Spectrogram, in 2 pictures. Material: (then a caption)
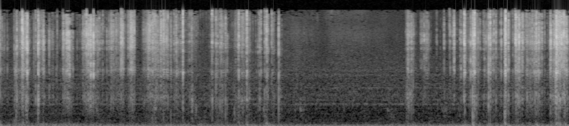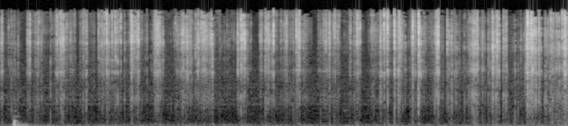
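Cardboard. Painted fingernails scratch and rub along the surface of a small, hollow cardboard matchbox held in one hand close to the microphone. Quick, bright, crackly scratching bursts come in dense runs, with a quieter pause partway through and one short low thump near the middle.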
